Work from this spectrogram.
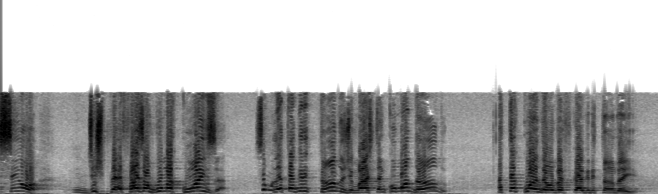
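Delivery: put-on high, impatient, exasperated complaining. Retelling how the disciples, unable to bear it, beg their master: acting out exasperated disciples. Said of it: "Eles não resistem".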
